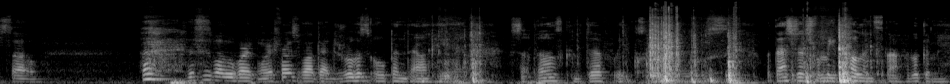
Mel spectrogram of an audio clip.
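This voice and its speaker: A woman with a New York accent, chatting casually through a makeup vlog while sorting her brushes at home, her morning voice low. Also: noisy background. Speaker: beauty vlogger. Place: home room.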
